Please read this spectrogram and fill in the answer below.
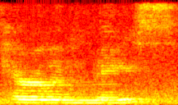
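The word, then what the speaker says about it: Caroline Myss: Her name is Carolyn Mace. It is spelled M-Y-S-S.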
